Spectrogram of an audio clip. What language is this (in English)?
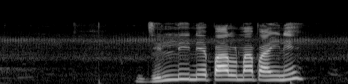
Nepali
